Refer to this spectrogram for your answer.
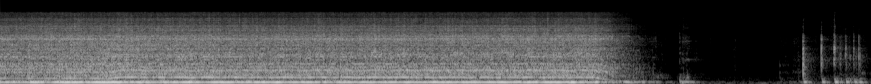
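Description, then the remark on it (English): A kitchen blender whirs loudly and steadily for about six seconds at 5:20 in the morning, blending a pre-training breakfast of granola, yogurt, apple, blueberry and grapes; its motor pitch shifts slightly early on, then winds down to near silence followed by a few faint clicks. “That's the sound of the McSharry blender going flat out at 20 past five in the morning.”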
